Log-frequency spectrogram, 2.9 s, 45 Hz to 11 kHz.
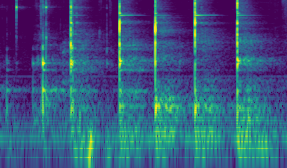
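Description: A hammer drives an anchor bolt through a 2x4 in seven sharp, ringing metallic blows at a fairly even pace, with faint rattles between strikes.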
